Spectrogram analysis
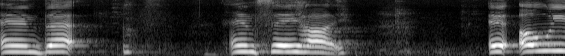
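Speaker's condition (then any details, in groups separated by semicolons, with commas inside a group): Cerebral palsy; left hand and left side affected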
